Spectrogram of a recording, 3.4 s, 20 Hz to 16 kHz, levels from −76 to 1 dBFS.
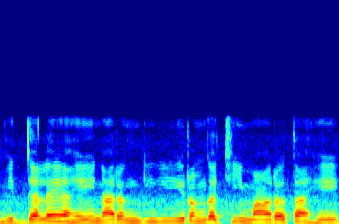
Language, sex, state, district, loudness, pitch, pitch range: Marathi, female, Maharashtra, Gondia, -13 LUFS, 220 Hz, 205-225 Hz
